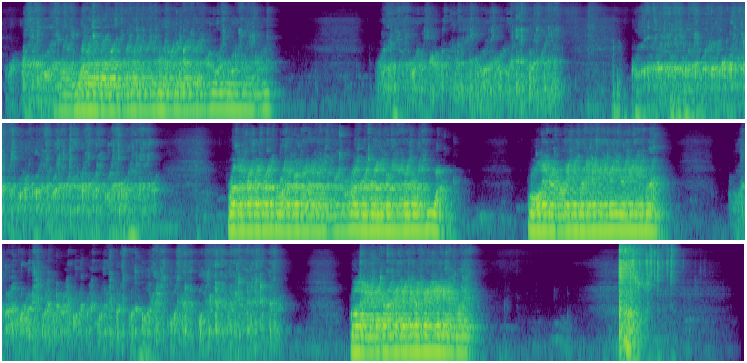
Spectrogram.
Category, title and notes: Sound effects > Objects / House appliances
HMNMisc-Samsung Galaxy Smartphone Gargles, Various, Spit into Sink, After Brushing Teeth Nicholas Judy TDC
Gargling and spitting in the sink at the end.
gargle, human, Phone-recording, sink, spit, voice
